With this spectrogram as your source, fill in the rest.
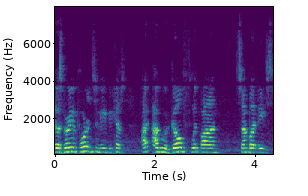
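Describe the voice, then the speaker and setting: A man is speaking here. He talks with a Boston accent at a moderate pace. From Boston, Dorchester (Massachusetts). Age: 60s. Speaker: social media influencer. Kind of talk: casual interview.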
